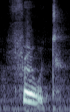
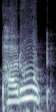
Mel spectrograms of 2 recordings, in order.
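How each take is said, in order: First: "fruit" as one syllable; correct pronunciation. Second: "Farut" with a vowel splitting f and r; wrong pronunciation. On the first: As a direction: run f straight into r in fruit. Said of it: "It is fruit". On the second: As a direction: say Farut as two syllables, "pha-root". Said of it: "It is not farut". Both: Shown as a demonstration.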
